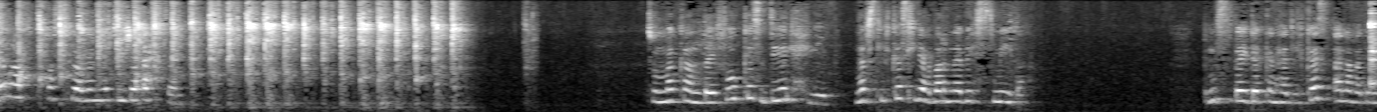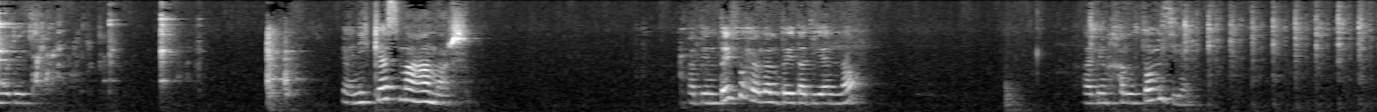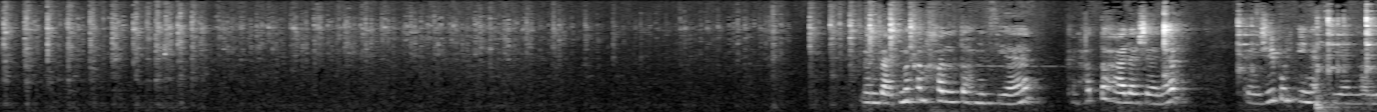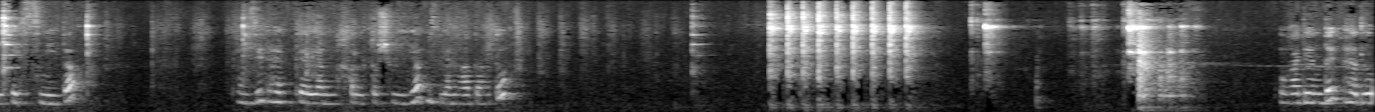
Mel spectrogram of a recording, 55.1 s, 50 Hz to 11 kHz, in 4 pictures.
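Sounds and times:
whisk clicking against bowl: 0.0 - 4.8, 24.7 - 37.2, 48.2 - 51.2
spatula clinking against glass: 40.8 - 41.6, 48.2 - 50.5.

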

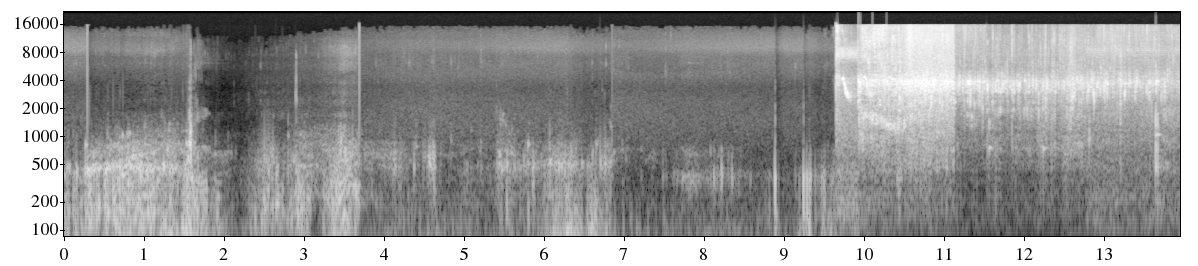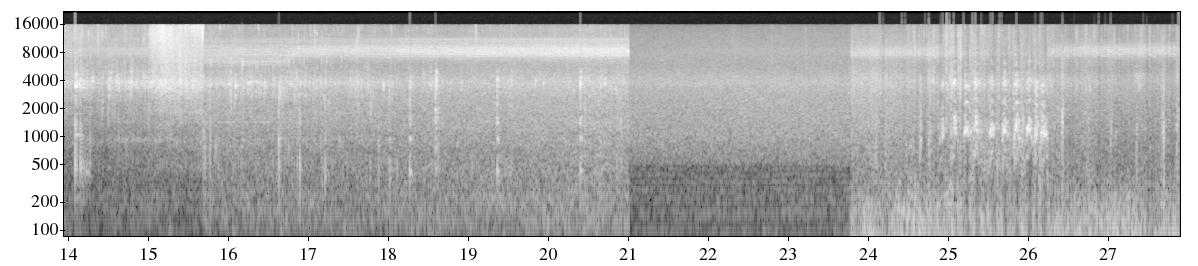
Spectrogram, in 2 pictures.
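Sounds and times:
fish frying in hot oil: 10.0 - 21.0.

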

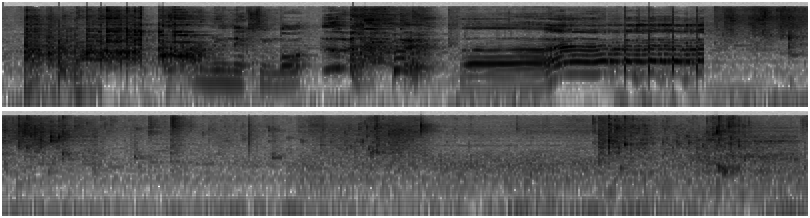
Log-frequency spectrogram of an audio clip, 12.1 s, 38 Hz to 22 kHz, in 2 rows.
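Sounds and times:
faucet running water: 5.3 - 9.5, 10.4 - 12.0.

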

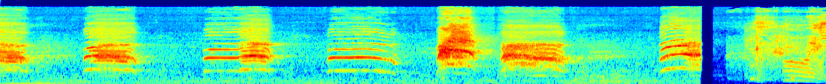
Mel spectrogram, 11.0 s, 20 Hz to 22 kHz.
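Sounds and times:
cats yowling and screeching: 0.0 - 0.5, 4.4 - 7.7, 8.8 - 9.4.

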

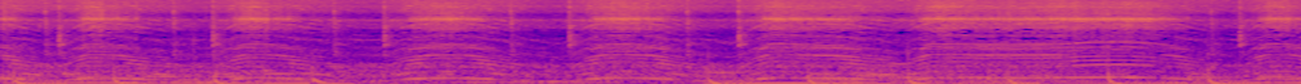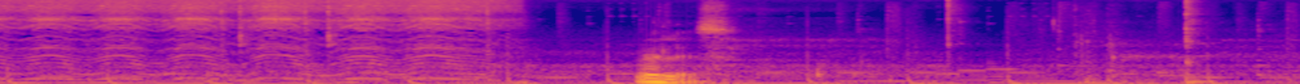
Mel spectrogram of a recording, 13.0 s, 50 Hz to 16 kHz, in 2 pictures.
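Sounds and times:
small electric motor humming: 0.0 - 9.2.

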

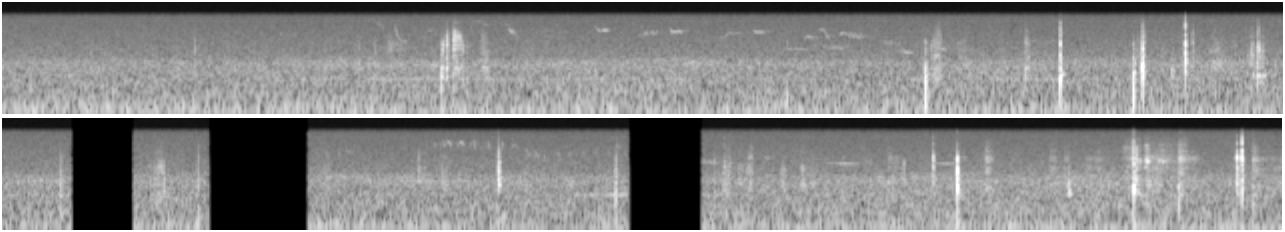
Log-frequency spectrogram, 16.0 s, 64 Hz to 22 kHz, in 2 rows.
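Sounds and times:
outdoor background hiss: 0.0 - 9.3, 10.0 - 16.0.

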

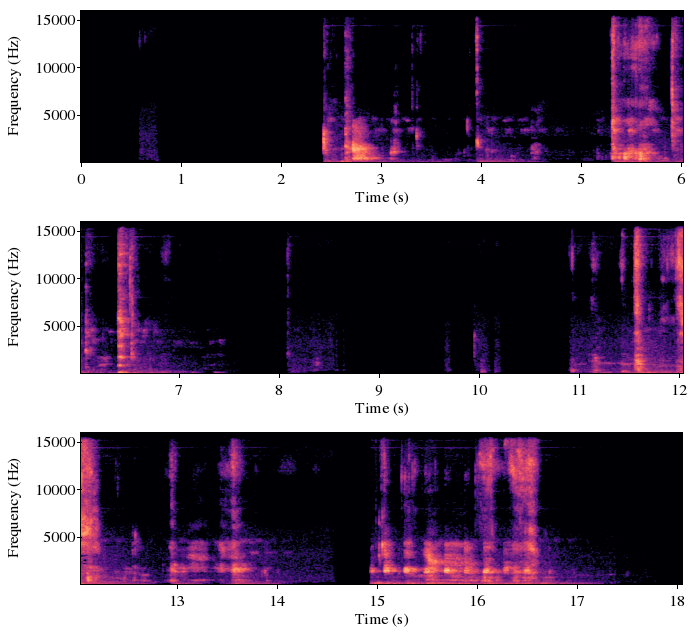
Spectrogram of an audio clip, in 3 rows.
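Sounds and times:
chewing: 2.4 - 4.6, 5.2 - 7.4, 10.9 - 14.0, 15.0 - 17.1
loud slurps: 10.9 - 14.0, 15.0 - 17.0.

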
